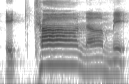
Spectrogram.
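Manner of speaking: "economy" very slowly, syllable by syllable; prononciation modèle. Shown as a demonstration. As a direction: stretch out "economy" with a long stressed second syllable. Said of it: "pour la prononciation". (« economy » très lentement, syllabe par syllabe)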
